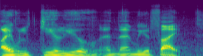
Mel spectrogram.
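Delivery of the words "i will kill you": put-on Russian accent. Retelling a childhood game, quoting the brother playing the Russian: imitating Justin playing the Russian. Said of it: "Justin was the Russian, and he'd be like".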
